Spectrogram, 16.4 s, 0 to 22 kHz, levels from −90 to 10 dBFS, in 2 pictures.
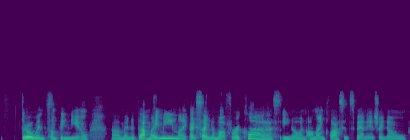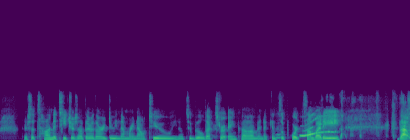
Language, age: English, 20-39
